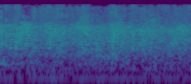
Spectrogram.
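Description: An audience applauds its hosts: a steady, dense wash of many hands clapping at once that holds an even level for the full two seconds, with no voices rising above it.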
